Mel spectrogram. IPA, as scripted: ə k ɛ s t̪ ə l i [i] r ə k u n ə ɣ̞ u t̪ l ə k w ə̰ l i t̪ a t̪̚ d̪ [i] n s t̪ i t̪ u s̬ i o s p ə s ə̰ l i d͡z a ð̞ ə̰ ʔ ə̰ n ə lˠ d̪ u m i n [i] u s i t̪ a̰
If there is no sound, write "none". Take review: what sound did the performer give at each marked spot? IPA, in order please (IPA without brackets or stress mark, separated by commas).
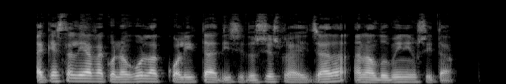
a, i, i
